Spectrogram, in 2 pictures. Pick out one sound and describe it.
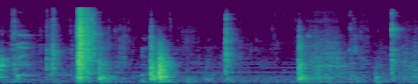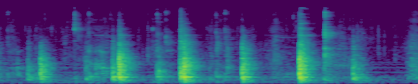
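A metal utensil clinks and scrapes against a glass bowl while mashing potatoes.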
